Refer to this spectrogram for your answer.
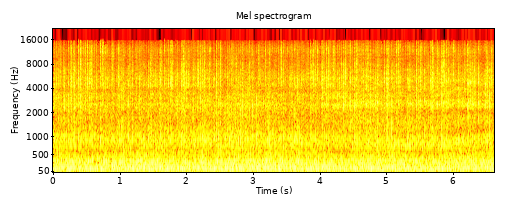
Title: CMEGO launch with misfiring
